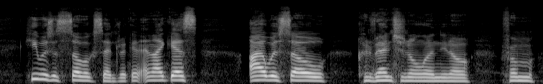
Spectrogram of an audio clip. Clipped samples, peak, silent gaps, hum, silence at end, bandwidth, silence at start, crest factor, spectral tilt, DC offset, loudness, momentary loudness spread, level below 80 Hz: under 0.1%; -4 dBFS; none; none; 0.1 s; 15.5 kHz; 0.3 s; 16 dB; -5.5 dB/octave; under 0.1%; -18 LUFS; 9 LU; -64 dBFS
